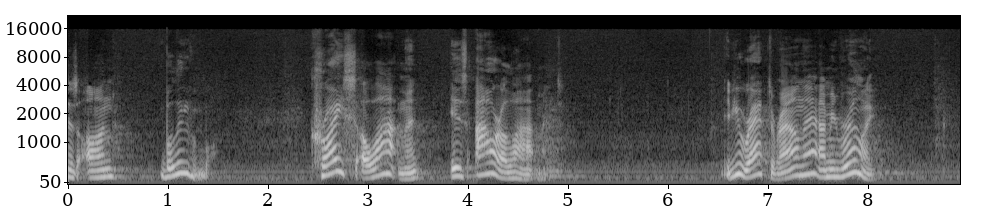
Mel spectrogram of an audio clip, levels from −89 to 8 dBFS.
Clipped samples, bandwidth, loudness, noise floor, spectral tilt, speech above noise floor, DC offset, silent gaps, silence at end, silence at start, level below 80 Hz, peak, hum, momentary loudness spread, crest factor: under 0.1%; 16 kHz; -18 LUFS; -43 dBFS; -6 dB/octave; 26 dB; under 0.1%; none; 0.15 s; 0 s; -54 dBFS; -2 dBFS; none; 15 LU; 18 dB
